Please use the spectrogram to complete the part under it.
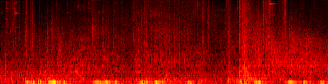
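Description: Gunfire in a video game comes as repeated short bursts of muffled rapid shots, spaced about a second apart, with faint talk in the background.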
